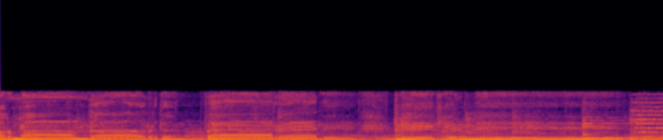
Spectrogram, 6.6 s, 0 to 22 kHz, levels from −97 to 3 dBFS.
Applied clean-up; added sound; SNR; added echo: none; Drum kit; 9 dB; none.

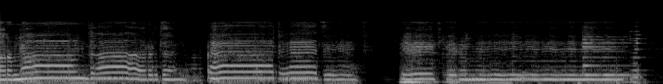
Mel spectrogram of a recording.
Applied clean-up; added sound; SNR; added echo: neural mask model RNNoise.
